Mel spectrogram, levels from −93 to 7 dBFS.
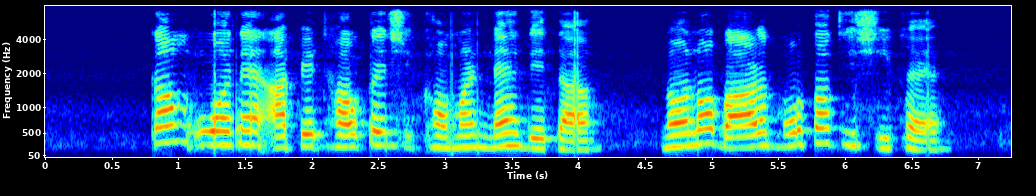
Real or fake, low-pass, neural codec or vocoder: fake; 7.2 kHz; codec, 16 kHz, 16 kbps, FunCodec, trained on Chinese and English, 50 frames a second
